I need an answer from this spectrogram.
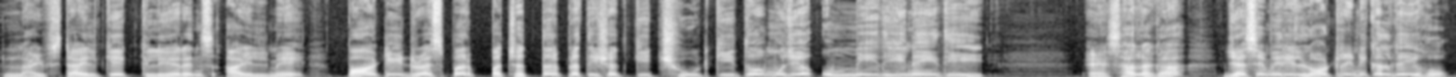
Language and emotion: Hindi, surprised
